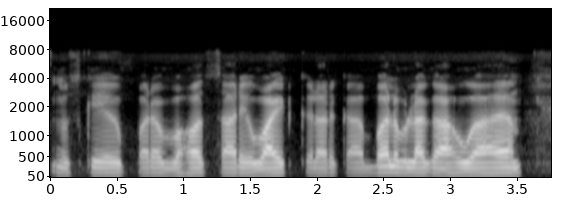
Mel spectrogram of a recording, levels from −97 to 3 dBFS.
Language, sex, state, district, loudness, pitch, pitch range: Hindi, male, Jharkhand, Deoghar, -20 LUFS, 125 Hz, 120-125 Hz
